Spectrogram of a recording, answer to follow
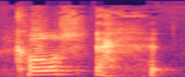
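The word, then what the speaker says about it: Kölsch: Kolsch. Let's relive the 9th episode. Yeah, it's just notes from that. Yeah, Kolsch is a style of beer brewed in Cologne, Germany.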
